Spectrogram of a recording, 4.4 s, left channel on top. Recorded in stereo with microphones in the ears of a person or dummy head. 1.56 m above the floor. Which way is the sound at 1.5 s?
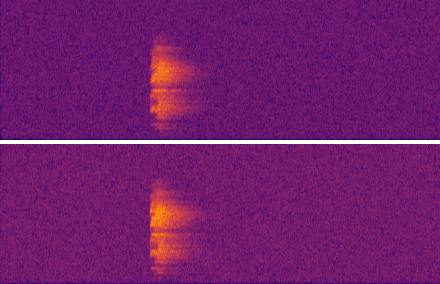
15° right (ahead or behind).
